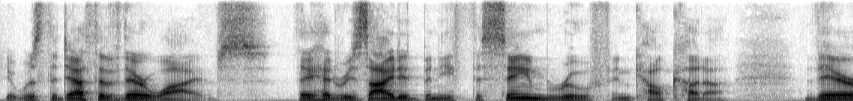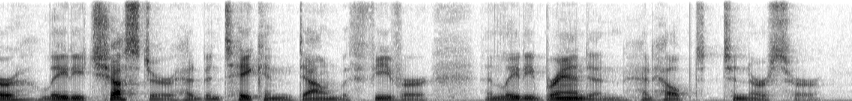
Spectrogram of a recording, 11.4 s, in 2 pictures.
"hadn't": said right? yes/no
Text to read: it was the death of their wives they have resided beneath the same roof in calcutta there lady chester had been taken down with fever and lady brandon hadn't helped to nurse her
no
